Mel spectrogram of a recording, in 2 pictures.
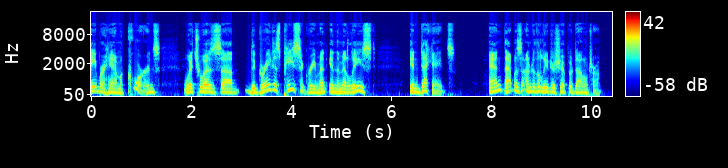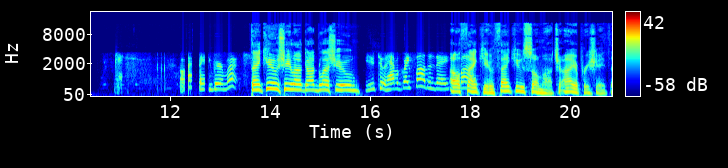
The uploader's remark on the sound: Open Phone Friday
